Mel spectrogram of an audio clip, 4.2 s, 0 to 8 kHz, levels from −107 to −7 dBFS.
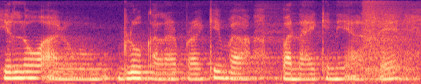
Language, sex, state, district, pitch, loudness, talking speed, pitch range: Nagamese, female, Nagaland, Dimapur, 195 Hz, -15 LUFS, 130 wpm, 185-220 Hz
